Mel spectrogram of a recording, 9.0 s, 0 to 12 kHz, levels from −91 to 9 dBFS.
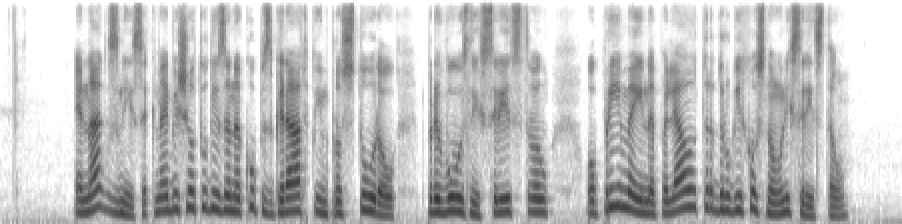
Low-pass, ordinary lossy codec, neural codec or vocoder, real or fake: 10.8 kHz; none; codec, 44.1 kHz, 7.8 kbps, DAC; fake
